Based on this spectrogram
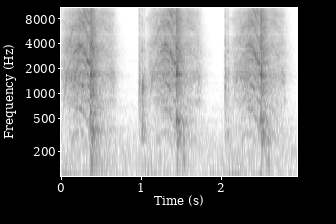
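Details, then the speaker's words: Makita DBN600 cordless second-fix finishing nailer from 2021: cycles three times with a whir and snap each second, intermittently blank-firing without driving nails; the driver seems not to return far enough. "now they're stopping that's not a fire in there that doesn't fire that doesn't fire I think that one did nope still didn't fire right we have a problem"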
